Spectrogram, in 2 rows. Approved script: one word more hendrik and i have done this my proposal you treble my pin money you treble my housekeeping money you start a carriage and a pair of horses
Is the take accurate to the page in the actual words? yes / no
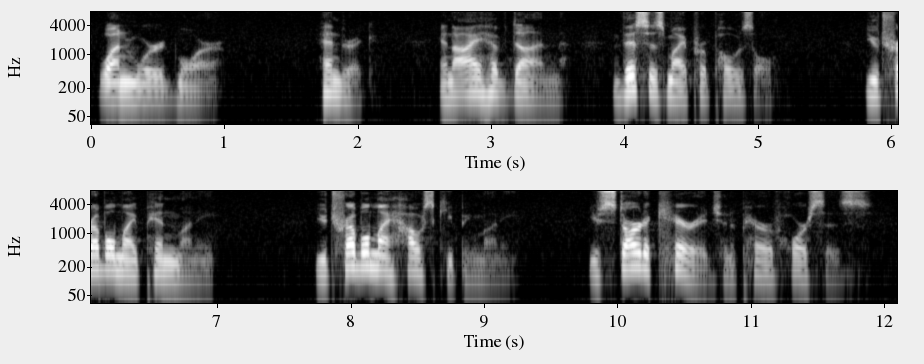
no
